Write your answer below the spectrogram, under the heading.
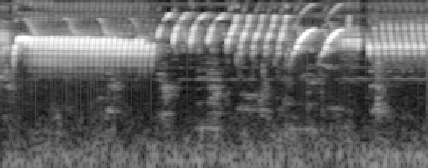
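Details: Lure call of a female canary meant to spur males to sing: a steady fast pulsed high trill, then a run of arched sweeping notes, ending in another rapid even trill.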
